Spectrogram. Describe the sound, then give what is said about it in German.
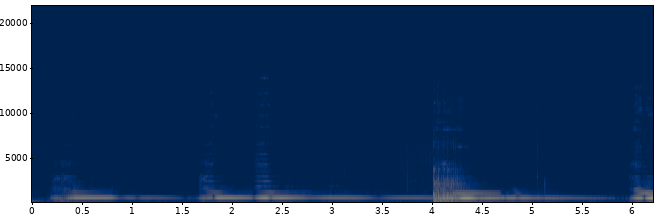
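A half-full glass is tapped lightly several times, each tap giving a clear, sustained ringing tone that lingers and slowly fades, with one harder, brighter strike midway through. “Das ist das halbvolle Glas.”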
